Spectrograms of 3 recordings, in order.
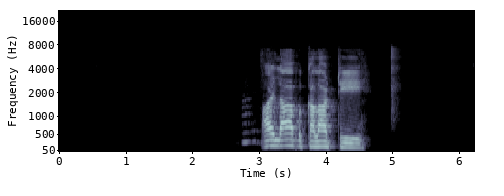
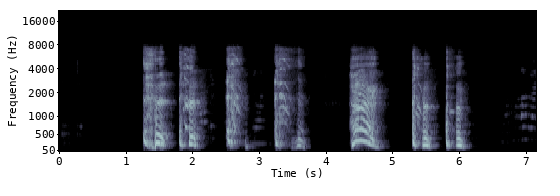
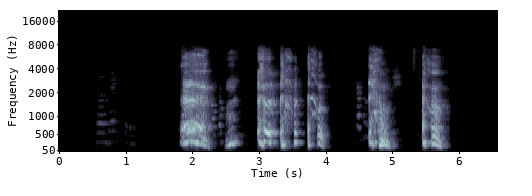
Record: {"exhalation_length": "6.2 s", "exhalation_amplitude": 24112, "exhalation_signal_mean_std_ratio": 0.34, "cough_length": "7.2 s", "cough_amplitude": 18197, "cough_signal_mean_std_ratio": 0.44, "three_cough_length": "6.6 s", "three_cough_amplitude": 20013, "three_cough_signal_mean_std_ratio": 0.44, "survey_phase": "beta (2021-08-13 to 2022-03-07)", "age": "18-44", "gender": "Male", "wearing_mask": "Yes", "symptom_runny_or_blocked_nose": true, "symptom_headache": true, "smoker_status": "Never smoked", "respiratory_condition_asthma": false, "respiratory_condition_other": false, "recruitment_source": "Test and Trace", "submission_delay": "2 days", "covid_test_result": "Positive", "covid_test_method": "RT-qPCR"}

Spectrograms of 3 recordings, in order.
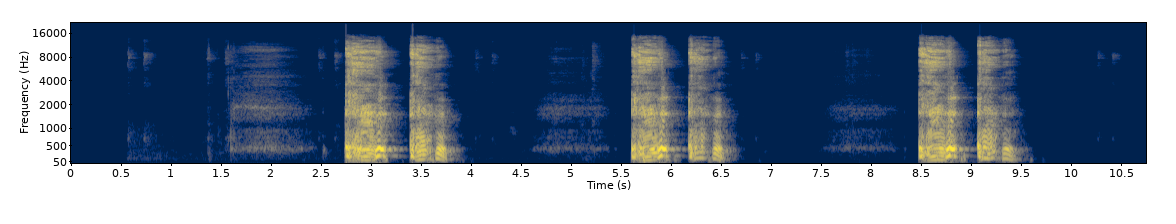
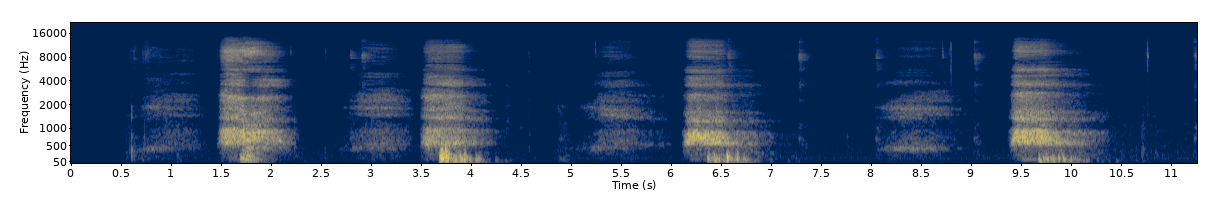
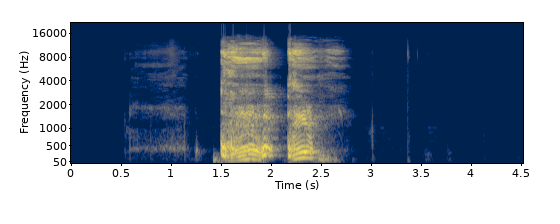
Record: {"three_cough_length": "10.8 s", "three_cough_amplitude": 32768, "three_cough_signal_mean_std_ratio": 0.36, "exhalation_length": "11.3 s", "exhalation_amplitude": 18531, "exhalation_signal_mean_std_ratio": 0.37, "cough_length": "4.5 s", "cough_amplitude": 32768, "cough_signal_mean_std_ratio": 0.37, "survey_phase": "beta (2021-08-13 to 2022-03-07)", "age": "45-64", "gender": "Male", "wearing_mask": "No", "symptom_cough_any": true, "symptom_runny_or_blocked_nose": true, "symptom_fatigue": true, "symptom_fever_high_temperature": true, "symptom_headache": true, "symptom_onset": "4 days", "smoker_status": "Ex-smoker", "respiratory_condition_asthma": false, "respiratory_condition_other": false, "recruitment_source": "Test and Trace", "submission_delay": "1 day", "covid_test_result": "Positive", "covid_test_method": "RT-qPCR", "covid_ct_value": 38.5, "covid_ct_gene": "N gene"}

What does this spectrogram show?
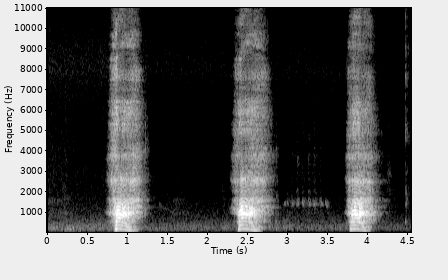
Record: {"exhalation_length": "4.6 s", "exhalation_amplitude": 26028, "exhalation_signal_mean_std_ratio": 0.35, "survey_phase": "beta (2021-08-13 to 2022-03-07)", "age": "45-64", "gender": "Male", "wearing_mask": "No", "symptom_none": true, "smoker_status": "Never smoked", "respiratory_condition_asthma": false, "respiratory_condition_other": false, "recruitment_source": "REACT", "submission_delay": "3 days", "covid_test_result": "Negative", "covid_test_method": "RT-qPCR", "influenza_a_test_result": "Negative", "influenza_b_test_result": "Negative"}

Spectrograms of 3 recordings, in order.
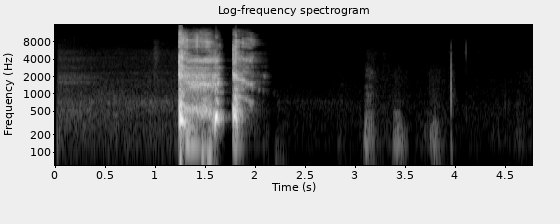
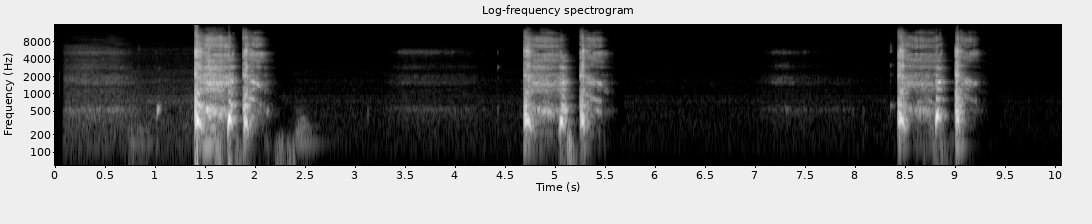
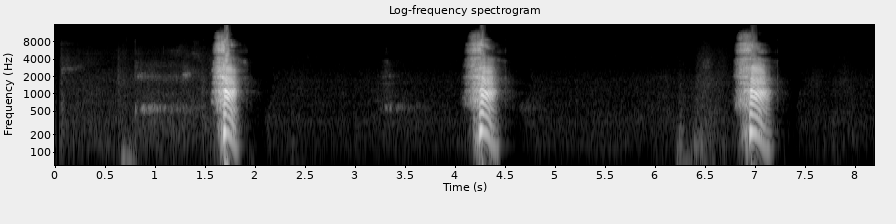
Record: {"cough_length": "4.8 s", "cough_amplitude": 32768, "cough_signal_mean_std_ratio": 0.22, "three_cough_length": "10.1 s", "three_cough_amplitude": 32768, "three_cough_signal_mean_std_ratio": 0.24, "exhalation_length": "8.2 s", "exhalation_amplitude": 32767, "exhalation_signal_mean_std_ratio": 0.2, "survey_phase": "beta (2021-08-13 to 2022-03-07)", "age": "18-44", "gender": "Female", "wearing_mask": "No", "symptom_cough_any": true, "symptom_runny_or_blocked_nose": true, "symptom_shortness_of_breath": true, "symptom_fatigue": true, "symptom_headache": true, "symptom_onset": "3 days", "smoker_status": "Ex-smoker", "respiratory_condition_asthma": true, "respiratory_condition_other": false, "recruitment_source": "Test and Trace", "submission_delay": "2 days", "covid_test_result": "Positive", "covid_test_method": "ePCR"}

